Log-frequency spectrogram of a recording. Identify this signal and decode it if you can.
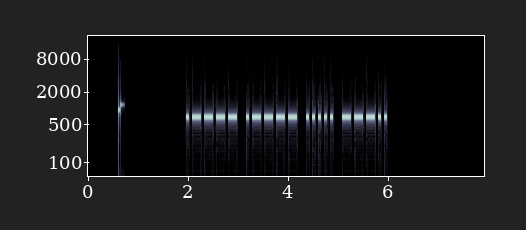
Morse code, heard as a keyed tone, about 20 wpm, 700 Hz. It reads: 1158
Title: Numbers - 4-Digit 20wpm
